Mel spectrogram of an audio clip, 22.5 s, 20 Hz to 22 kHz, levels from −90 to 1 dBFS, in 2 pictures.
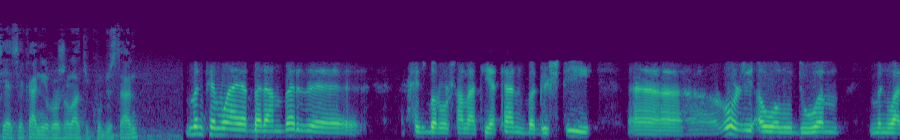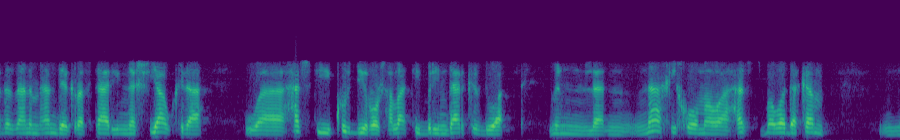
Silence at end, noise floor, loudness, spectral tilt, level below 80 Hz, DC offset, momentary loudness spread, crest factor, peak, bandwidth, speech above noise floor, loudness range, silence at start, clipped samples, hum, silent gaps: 0 s; -70 dBFS; -29 LUFS; -6 dB/octave; -66 dBFS; under 0.1%; 12 LU; 18 dB; -12 dBFS; 9.8 kHz; 41 dB; 2 LU; 0 s; under 0.1%; none; none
